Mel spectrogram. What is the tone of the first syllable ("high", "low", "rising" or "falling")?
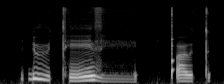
falling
